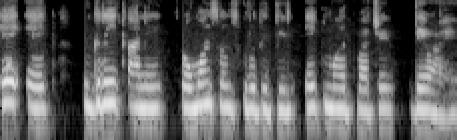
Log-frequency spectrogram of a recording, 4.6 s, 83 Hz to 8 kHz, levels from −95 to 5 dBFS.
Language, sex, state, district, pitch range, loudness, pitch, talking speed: Marathi, female, Maharashtra, Dhule, 220-245 Hz, -17 LUFS, 235 Hz, 130 wpm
